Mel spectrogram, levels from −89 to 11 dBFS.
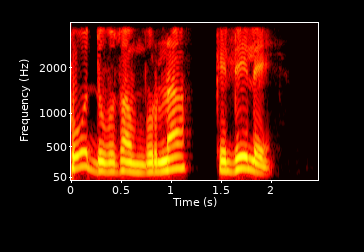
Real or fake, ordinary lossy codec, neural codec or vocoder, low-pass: real; AAC, 32 kbps; none; 3.6 kHz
